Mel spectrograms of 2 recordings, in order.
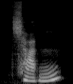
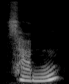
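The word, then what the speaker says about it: ฉัน: sentence has different sounds the word chan is pronounced first at a lower pitch than a sense to perfect this tone think about when you ask a question in English this turnone is quite similar to that the question for this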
